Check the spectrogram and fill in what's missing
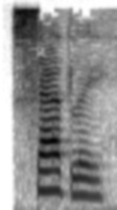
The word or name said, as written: sadly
